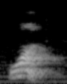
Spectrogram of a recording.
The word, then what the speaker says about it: want: What do you want? NT before a consonant, the T is silent. Want. The tongue goes up a little bit, but you don't hear it.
